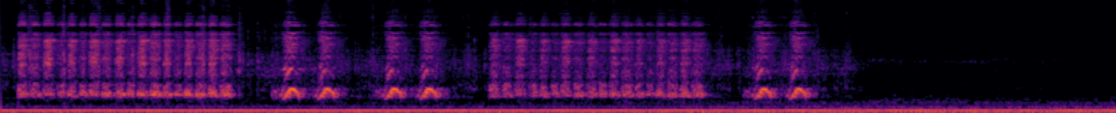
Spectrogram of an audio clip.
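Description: Battery-operated plush toy puppy making electronic barking sounds: three quick double yips, between two stretches of a rapid pulsing sound, all stopping about six and a half seconds in.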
